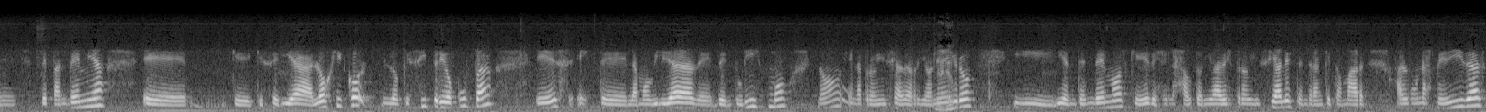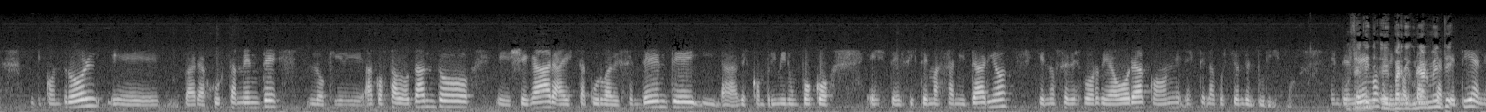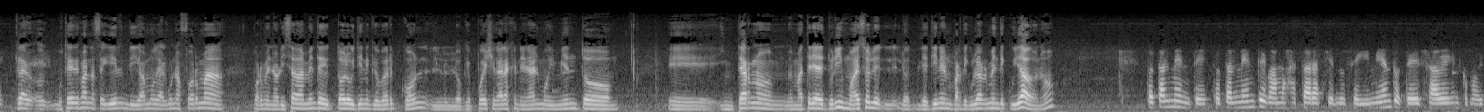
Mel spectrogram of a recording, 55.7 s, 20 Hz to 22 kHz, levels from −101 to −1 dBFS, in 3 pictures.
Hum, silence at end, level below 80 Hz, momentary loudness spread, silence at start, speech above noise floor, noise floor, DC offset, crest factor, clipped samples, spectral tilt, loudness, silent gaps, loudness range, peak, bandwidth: none; 0 s; -54 dBFS; 13 LU; 0 s; 24 dB; -51 dBFS; 0.2%; 20 dB; under 0.1%; -6.5 dB/octave; -27 LUFS; none; 4 LU; -8 dBFS; 12.5 kHz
